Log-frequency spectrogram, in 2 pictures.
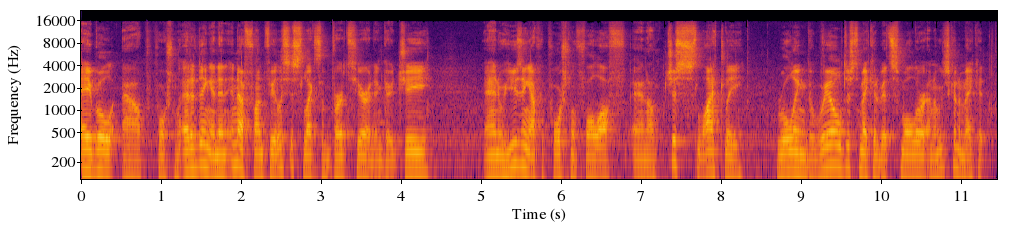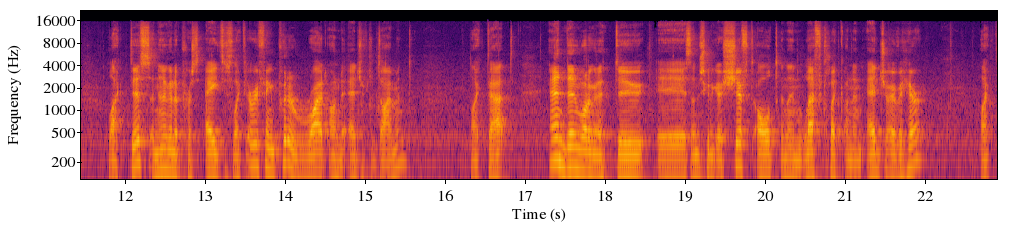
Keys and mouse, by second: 0.5 middle click, 1.2-11.4 drag, 3.8 g, 9.5 g, 11.4-20.3 middle drag, 12.5 a, 13.2 g, 14.8 z, 18.3 alt+a, 20.3 alt+shift+click, 20.5-21.5 alt+shift+middle drag, 21.5 click.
